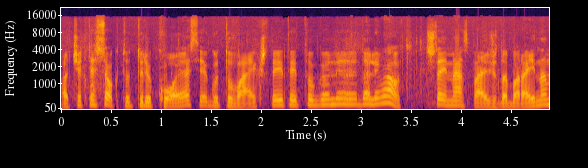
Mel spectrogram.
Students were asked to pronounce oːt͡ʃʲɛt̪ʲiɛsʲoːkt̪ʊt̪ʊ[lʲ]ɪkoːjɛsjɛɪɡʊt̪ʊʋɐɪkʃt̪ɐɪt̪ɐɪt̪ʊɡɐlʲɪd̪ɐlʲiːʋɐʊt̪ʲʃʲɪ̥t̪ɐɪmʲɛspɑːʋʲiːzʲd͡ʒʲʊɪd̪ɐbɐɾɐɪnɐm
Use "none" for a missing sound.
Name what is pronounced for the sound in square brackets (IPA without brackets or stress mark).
ɾʲ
